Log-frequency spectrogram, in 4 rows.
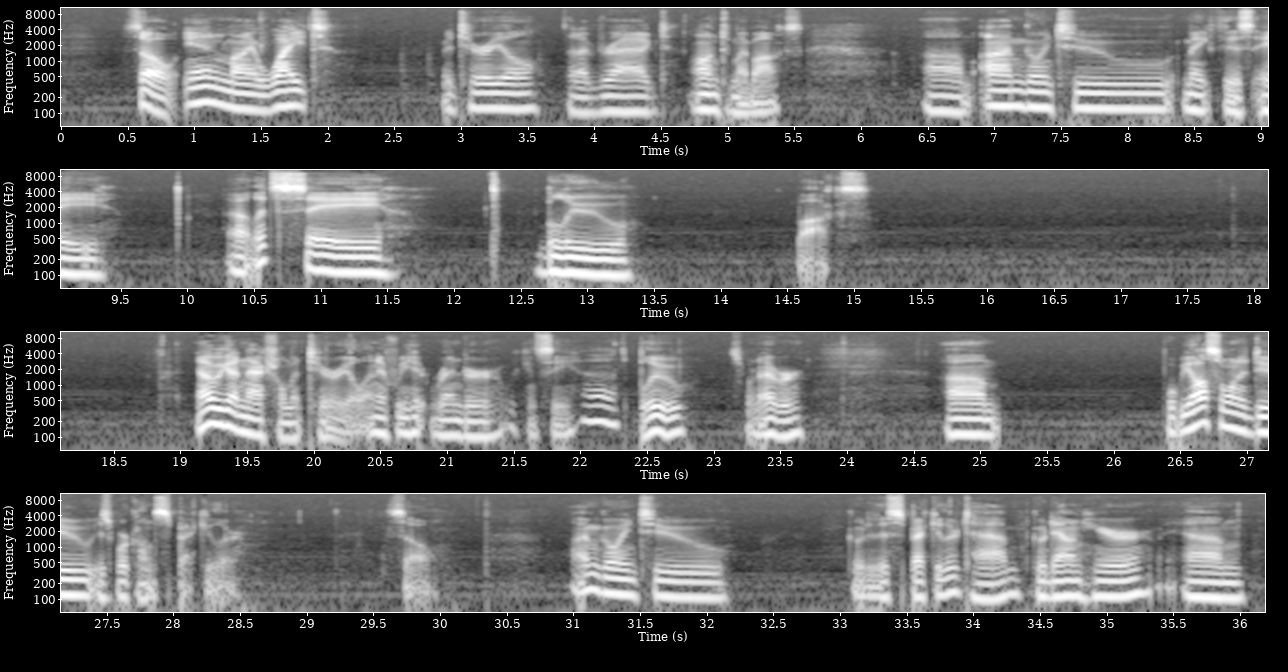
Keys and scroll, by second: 22.2 super+r.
